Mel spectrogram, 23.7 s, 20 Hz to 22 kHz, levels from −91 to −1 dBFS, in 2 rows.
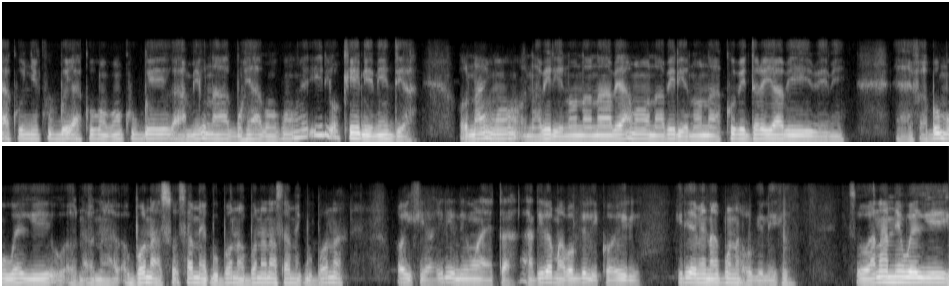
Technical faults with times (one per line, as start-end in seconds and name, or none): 5.31-6.66 AMR rate drop
15.46-17.64 AMR rate drop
